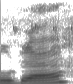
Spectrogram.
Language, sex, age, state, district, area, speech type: Assamese, female, 30-45, Assam, Biswanath, rural, spontaneous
